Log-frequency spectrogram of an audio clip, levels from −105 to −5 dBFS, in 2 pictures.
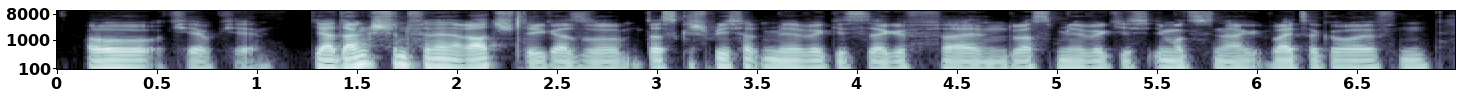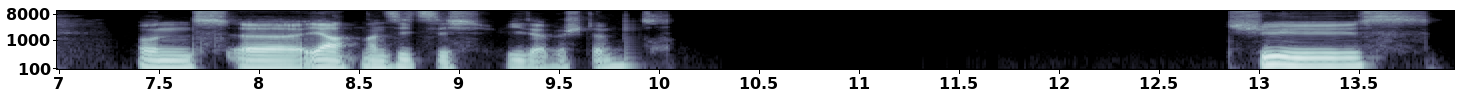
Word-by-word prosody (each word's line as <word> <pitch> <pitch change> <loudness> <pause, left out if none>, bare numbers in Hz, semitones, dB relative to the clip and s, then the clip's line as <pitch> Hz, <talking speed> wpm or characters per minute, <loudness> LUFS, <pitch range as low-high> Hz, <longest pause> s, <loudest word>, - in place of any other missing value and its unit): Oh. 100 +1 +6
Okay, 95 - -4
okay. 85 -1 -9 0.3
Ja, 105 -2 +7
danke 125 +8 +7
schön 140 - +3
für 125 -2 0
deine 115 -3 +4
Ratschläge. 100 -5 +3
Also, 90 0 -1
das 100 0 0
Gespräch 115 -1 -2
hat 115 - -2
mir 95 -3 +1
wirklich 95 -2 -2
sehr 90 -1 0
gefallen. 90 0 -2
Du 95 - -2
hast 95 - -2
mir 95 -2 -1
wirklich 95 -1 -5
emotional 95 0 -2
weitergeholfen 100 +1 -2 0.5
und, 100 -1 -1
äh, 100 -1 +2
ja, 100 -3 +4
man 100 -4 -2
sieht 105 +3 -4
sich 90 -2 -7
wieder 100 -2 -5
bestimmt. 105 +4 -9 2.8
Tschüss. 125 - 0
100 Hz, 135 wpm, -25 LUFS, 95-105 Hz, 2.8 s, Ja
